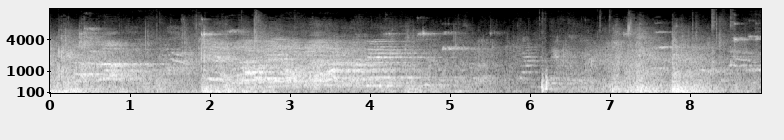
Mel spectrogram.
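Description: Young men shout to each other, echoing in a large hall.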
